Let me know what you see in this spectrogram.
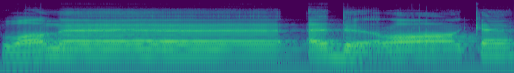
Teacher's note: یہاں ہم قلقلہ کریں گے، حروف قلقلہ میں سے دال آ گیا اور دال ساکن ہے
